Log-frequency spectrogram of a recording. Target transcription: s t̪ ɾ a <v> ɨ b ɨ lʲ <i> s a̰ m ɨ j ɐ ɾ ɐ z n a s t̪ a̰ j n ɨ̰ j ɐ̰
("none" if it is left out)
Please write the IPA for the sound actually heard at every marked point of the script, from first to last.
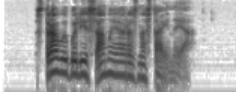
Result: v, i

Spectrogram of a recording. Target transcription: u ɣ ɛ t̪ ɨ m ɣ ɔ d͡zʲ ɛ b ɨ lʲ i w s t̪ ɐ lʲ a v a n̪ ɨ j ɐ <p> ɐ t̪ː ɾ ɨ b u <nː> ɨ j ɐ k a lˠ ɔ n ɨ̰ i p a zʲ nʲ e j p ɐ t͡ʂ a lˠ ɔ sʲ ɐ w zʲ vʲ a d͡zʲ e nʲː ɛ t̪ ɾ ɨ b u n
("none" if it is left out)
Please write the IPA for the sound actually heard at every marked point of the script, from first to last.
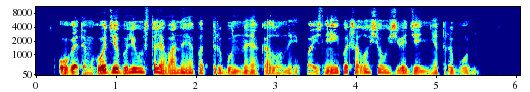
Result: p, nː

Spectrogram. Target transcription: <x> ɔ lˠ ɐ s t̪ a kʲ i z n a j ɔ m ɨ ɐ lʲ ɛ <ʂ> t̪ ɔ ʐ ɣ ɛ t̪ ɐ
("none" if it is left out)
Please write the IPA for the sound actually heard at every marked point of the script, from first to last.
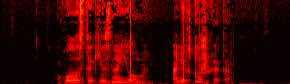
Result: ɣ, x

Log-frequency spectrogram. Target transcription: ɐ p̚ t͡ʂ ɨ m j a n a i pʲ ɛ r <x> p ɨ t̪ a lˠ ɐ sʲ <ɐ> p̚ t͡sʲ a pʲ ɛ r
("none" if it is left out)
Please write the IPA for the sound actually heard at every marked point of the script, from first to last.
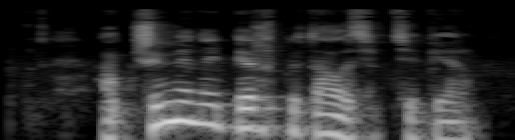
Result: ʂ, ɐ

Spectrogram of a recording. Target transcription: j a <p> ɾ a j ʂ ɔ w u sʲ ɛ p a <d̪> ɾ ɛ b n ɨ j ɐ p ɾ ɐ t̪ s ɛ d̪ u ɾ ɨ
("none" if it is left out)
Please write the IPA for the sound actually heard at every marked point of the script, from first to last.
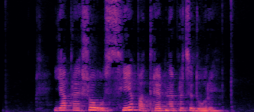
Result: p, t̪

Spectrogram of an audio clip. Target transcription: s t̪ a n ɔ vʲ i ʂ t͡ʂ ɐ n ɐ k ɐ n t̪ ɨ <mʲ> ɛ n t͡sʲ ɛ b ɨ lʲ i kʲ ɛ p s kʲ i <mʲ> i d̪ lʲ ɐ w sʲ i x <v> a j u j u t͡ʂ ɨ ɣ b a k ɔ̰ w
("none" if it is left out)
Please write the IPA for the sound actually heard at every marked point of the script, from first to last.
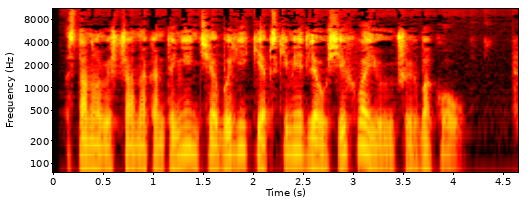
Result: nʲ, mʲ, v

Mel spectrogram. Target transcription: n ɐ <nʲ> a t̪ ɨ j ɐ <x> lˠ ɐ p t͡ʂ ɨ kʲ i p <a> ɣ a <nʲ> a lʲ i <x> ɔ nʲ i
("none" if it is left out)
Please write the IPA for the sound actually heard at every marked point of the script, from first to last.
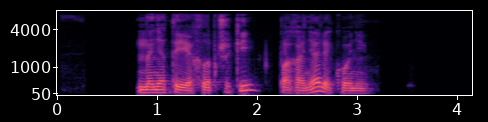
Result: nʲ, x, ɐ, nʲ, k

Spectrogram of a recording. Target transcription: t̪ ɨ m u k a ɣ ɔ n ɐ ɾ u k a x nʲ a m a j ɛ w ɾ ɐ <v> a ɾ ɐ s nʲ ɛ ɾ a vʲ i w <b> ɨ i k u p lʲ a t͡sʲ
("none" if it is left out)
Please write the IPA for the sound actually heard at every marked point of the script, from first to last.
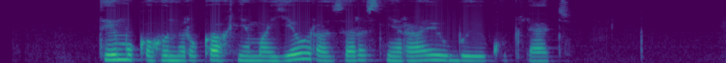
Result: z, b

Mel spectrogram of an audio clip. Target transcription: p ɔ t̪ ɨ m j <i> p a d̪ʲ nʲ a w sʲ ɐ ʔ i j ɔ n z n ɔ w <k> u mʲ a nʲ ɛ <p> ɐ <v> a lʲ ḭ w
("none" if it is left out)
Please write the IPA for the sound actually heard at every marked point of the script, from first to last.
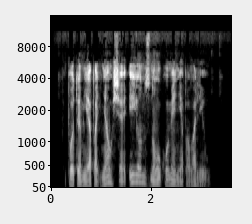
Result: a, k, p, v

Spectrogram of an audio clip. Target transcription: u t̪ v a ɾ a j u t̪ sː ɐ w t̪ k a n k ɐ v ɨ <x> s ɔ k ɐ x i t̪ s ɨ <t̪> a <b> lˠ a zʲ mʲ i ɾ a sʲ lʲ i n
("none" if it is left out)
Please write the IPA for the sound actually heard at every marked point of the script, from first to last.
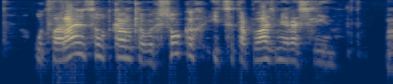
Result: x, t̪, p

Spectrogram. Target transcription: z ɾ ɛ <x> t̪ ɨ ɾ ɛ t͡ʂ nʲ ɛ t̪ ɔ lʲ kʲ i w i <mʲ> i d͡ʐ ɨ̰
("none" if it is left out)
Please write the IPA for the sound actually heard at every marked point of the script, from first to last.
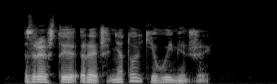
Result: ʂ, mʲ

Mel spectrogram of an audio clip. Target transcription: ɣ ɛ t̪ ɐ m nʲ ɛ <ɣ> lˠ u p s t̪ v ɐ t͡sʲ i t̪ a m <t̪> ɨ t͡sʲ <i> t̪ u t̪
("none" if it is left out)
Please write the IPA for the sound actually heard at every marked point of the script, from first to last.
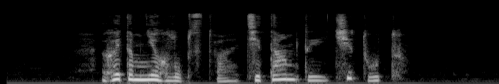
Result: ɣ, t̪, i

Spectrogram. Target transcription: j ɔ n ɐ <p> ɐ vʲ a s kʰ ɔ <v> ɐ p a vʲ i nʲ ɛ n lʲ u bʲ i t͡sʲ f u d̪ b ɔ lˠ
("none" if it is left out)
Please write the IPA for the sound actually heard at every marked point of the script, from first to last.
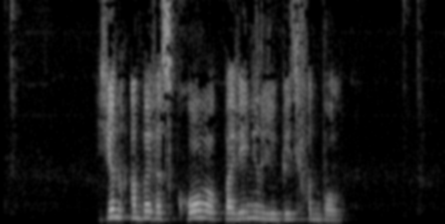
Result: b, v

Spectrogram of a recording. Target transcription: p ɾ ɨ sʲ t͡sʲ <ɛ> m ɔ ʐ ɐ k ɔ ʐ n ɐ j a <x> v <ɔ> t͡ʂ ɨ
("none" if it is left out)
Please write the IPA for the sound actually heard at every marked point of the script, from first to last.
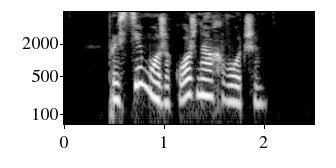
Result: i, x, ɔ

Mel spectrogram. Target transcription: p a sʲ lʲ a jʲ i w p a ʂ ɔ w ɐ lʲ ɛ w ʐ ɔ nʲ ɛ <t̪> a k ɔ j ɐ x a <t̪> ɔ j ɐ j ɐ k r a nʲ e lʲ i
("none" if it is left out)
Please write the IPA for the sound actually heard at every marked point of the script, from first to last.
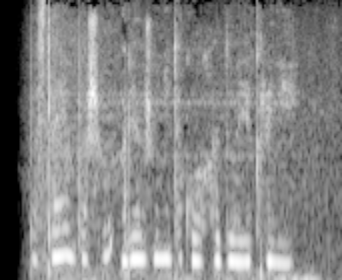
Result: t̪, d̪

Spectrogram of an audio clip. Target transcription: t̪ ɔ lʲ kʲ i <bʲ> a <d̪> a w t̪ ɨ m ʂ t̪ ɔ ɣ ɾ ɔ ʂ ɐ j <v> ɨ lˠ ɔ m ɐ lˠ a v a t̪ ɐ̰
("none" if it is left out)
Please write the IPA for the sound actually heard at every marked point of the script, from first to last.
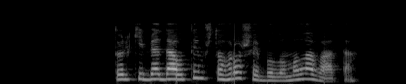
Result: bʲ, d̪, b

